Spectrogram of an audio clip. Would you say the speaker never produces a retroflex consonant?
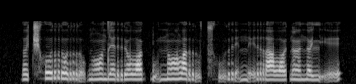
yes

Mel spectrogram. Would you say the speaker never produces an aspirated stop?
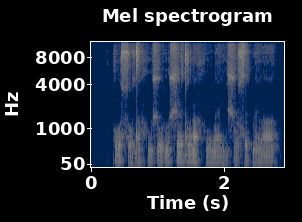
yes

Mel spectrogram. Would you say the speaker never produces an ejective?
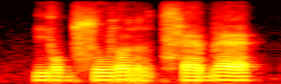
yes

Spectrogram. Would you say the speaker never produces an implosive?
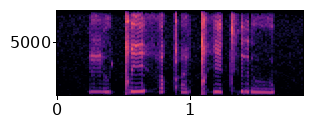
yes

